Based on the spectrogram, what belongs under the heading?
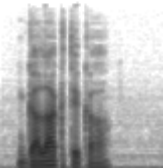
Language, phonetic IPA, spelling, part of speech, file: Polish, [ɡaˈlaktɨka], galaktyka, noun, Pl-galaktyka.ogg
